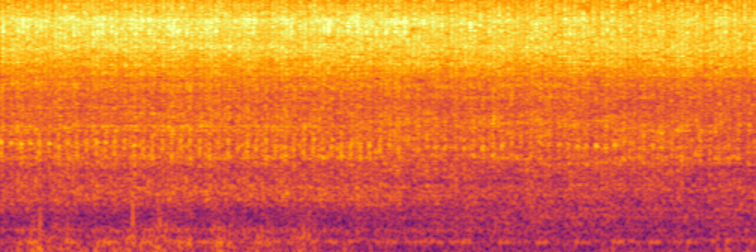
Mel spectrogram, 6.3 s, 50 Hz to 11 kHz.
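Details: BMW 320i E90 N46 warm engine idling unevenly with a loose rattle and stumbling beat, only when warm not cold, despite new timing chain, guides and tensioner; owner suspects VANOS unit or solenoid.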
